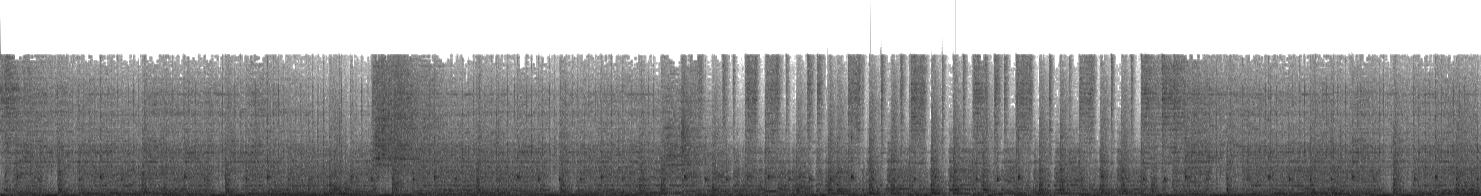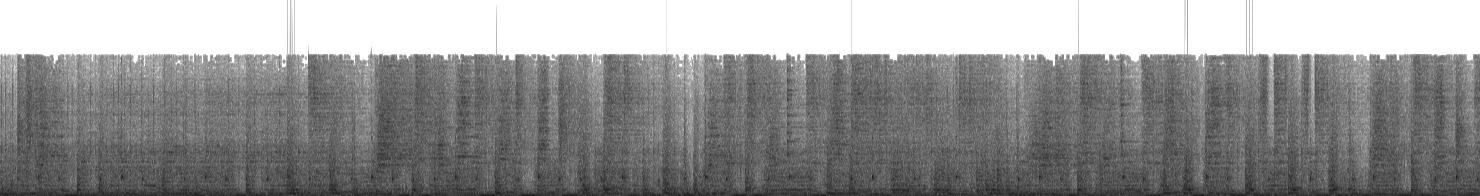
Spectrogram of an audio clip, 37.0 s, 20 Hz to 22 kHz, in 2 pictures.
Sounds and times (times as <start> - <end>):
Drum: 0.0 - 37.0
Drum kit: 0.0 - 37.0
Heavy metal: 0.0 - 37.0.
